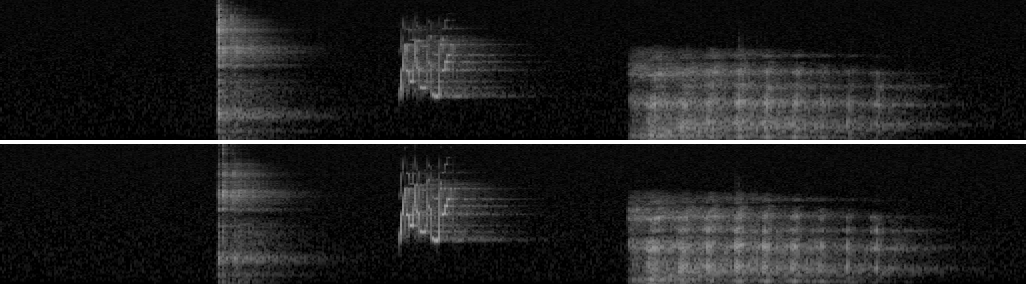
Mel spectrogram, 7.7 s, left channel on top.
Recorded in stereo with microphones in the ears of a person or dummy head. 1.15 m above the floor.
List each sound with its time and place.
1.6 s typing on a keyboard: 45° left (ahead or behind), 5 m
3.0 s a ringtone: 30° right (ahead or behind), 0.9 m
4.7 s laughter: 60° right (ahead or behind), 6 m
